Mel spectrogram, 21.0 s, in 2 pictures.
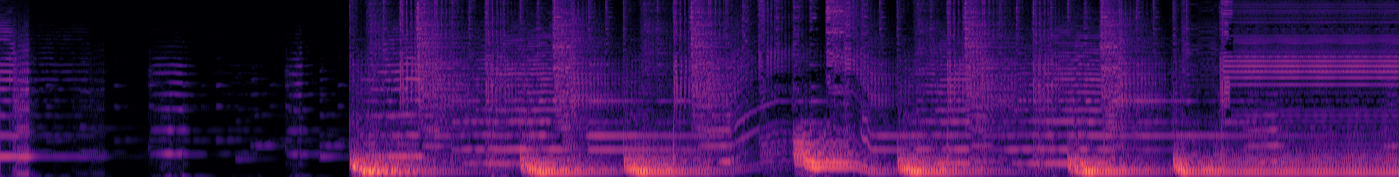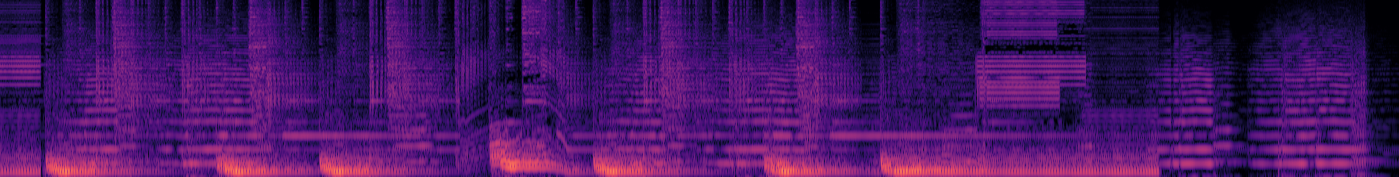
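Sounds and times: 
arpeggio grooves: 2.7 - 19.2.

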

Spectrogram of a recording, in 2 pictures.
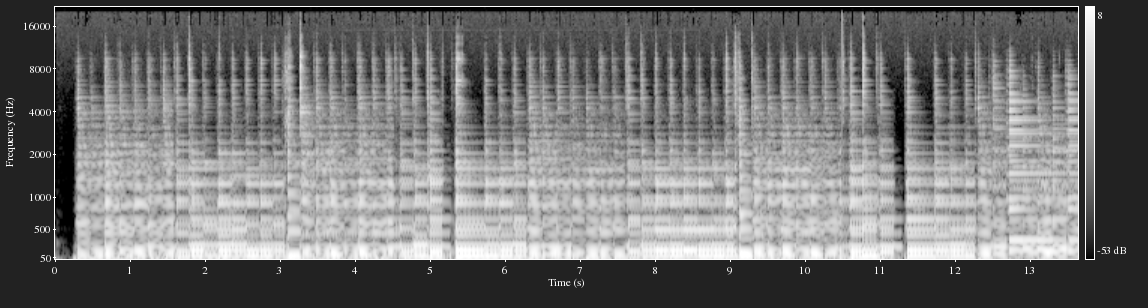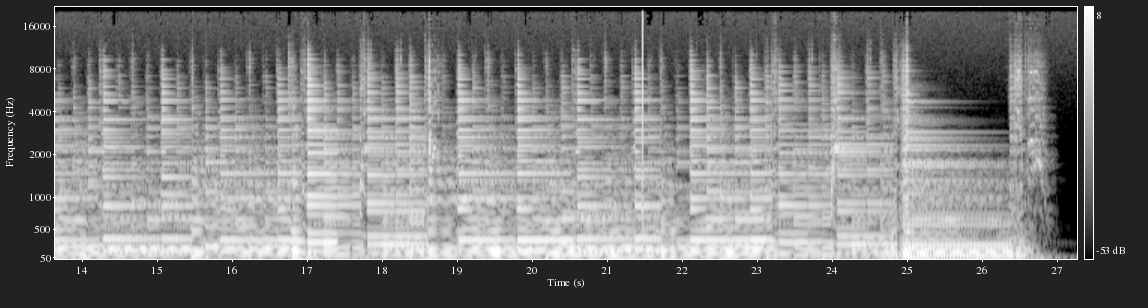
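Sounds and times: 
guitar on neck pickup: 0.0 - 27.2.

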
